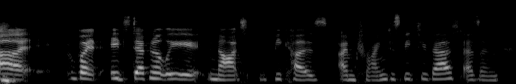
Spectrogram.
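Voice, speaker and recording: A woman with a bright, sharp tone and fairly high pitch speaks with fairly even intonation and big swings in loudness, the sound dry and close with no echo. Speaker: marketer and author. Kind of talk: podcast interview. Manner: fast.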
